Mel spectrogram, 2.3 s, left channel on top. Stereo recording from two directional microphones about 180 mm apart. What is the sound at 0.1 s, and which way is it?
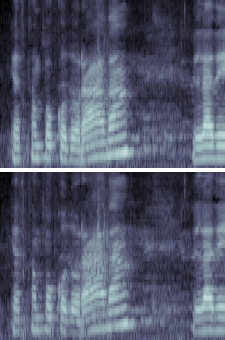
Speech, 10° left (ahead or behind).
